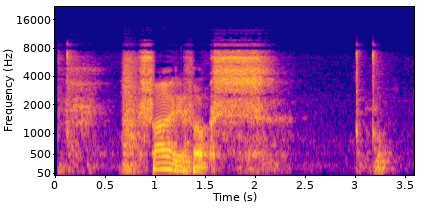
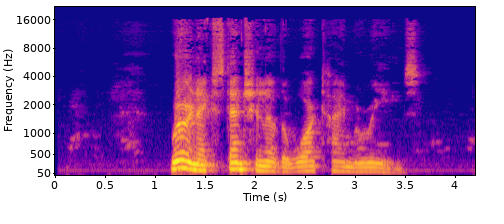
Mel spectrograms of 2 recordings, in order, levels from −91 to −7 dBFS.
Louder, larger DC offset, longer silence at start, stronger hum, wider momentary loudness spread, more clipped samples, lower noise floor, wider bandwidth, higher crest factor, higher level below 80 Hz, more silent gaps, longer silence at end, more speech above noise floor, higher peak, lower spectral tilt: first, -13 LUFS vs -18 LUFS; neither; second, 0.05 s vs 1.15 s; neither; about the same, 18 LU vs 17 LU; neither; about the same, -56 dBFS vs -54 dBFS; second, 10.5 kHz vs 17 kHz; about the same, 16 dB vs 16 dB; about the same, -48 dBFS vs -50 dBFS; neither; second, 0.25 s vs 0.6 s; first, 43 dB vs 37 dB; about the same, 0 dBFS vs -2 dBFS; second, -2.5 dB/octave vs -6.5 dB/octave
